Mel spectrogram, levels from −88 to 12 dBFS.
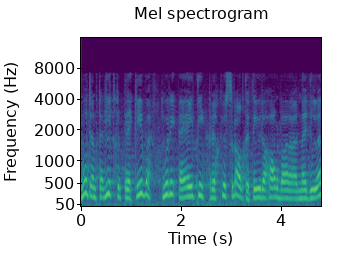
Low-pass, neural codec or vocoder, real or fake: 7.2 kHz; codec, 16 kHz, 1 kbps, FunCodec, trained on LibriTTS, 50 frames a second; fake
